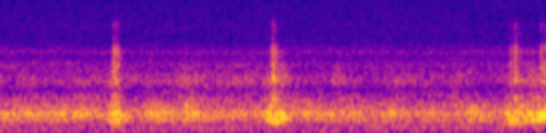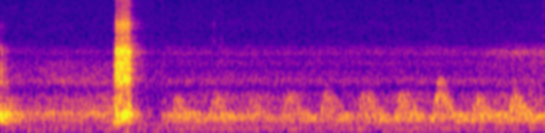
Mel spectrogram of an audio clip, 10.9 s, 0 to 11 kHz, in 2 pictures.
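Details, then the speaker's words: Normal strong fetal heartbeat in a female fetus past 16–18 weeks, found with a 3 MHz home fetal Doppler over the abdomen: hiss and probe scraping, then fast, regular whooshing beats around 140–150 per minute. "she is good strong heartbeat you guys will see in the top right corner when the heart is lighting up that means that you found the heartbeat"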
